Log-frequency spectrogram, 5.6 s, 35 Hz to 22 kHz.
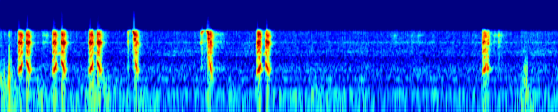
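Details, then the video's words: A female peregrine falcon at De Mortel grumbles on 15 October 2021 in short, harsh, rasping notes, several in a quick cluster, then scattered single notes over a quiet background. "Mopperende V"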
